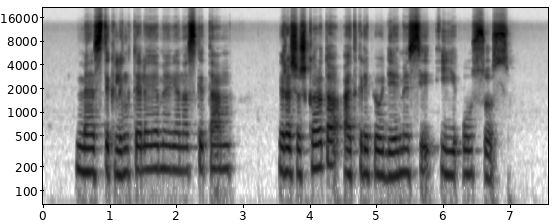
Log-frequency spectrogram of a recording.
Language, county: Lithuanian, Telšiai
